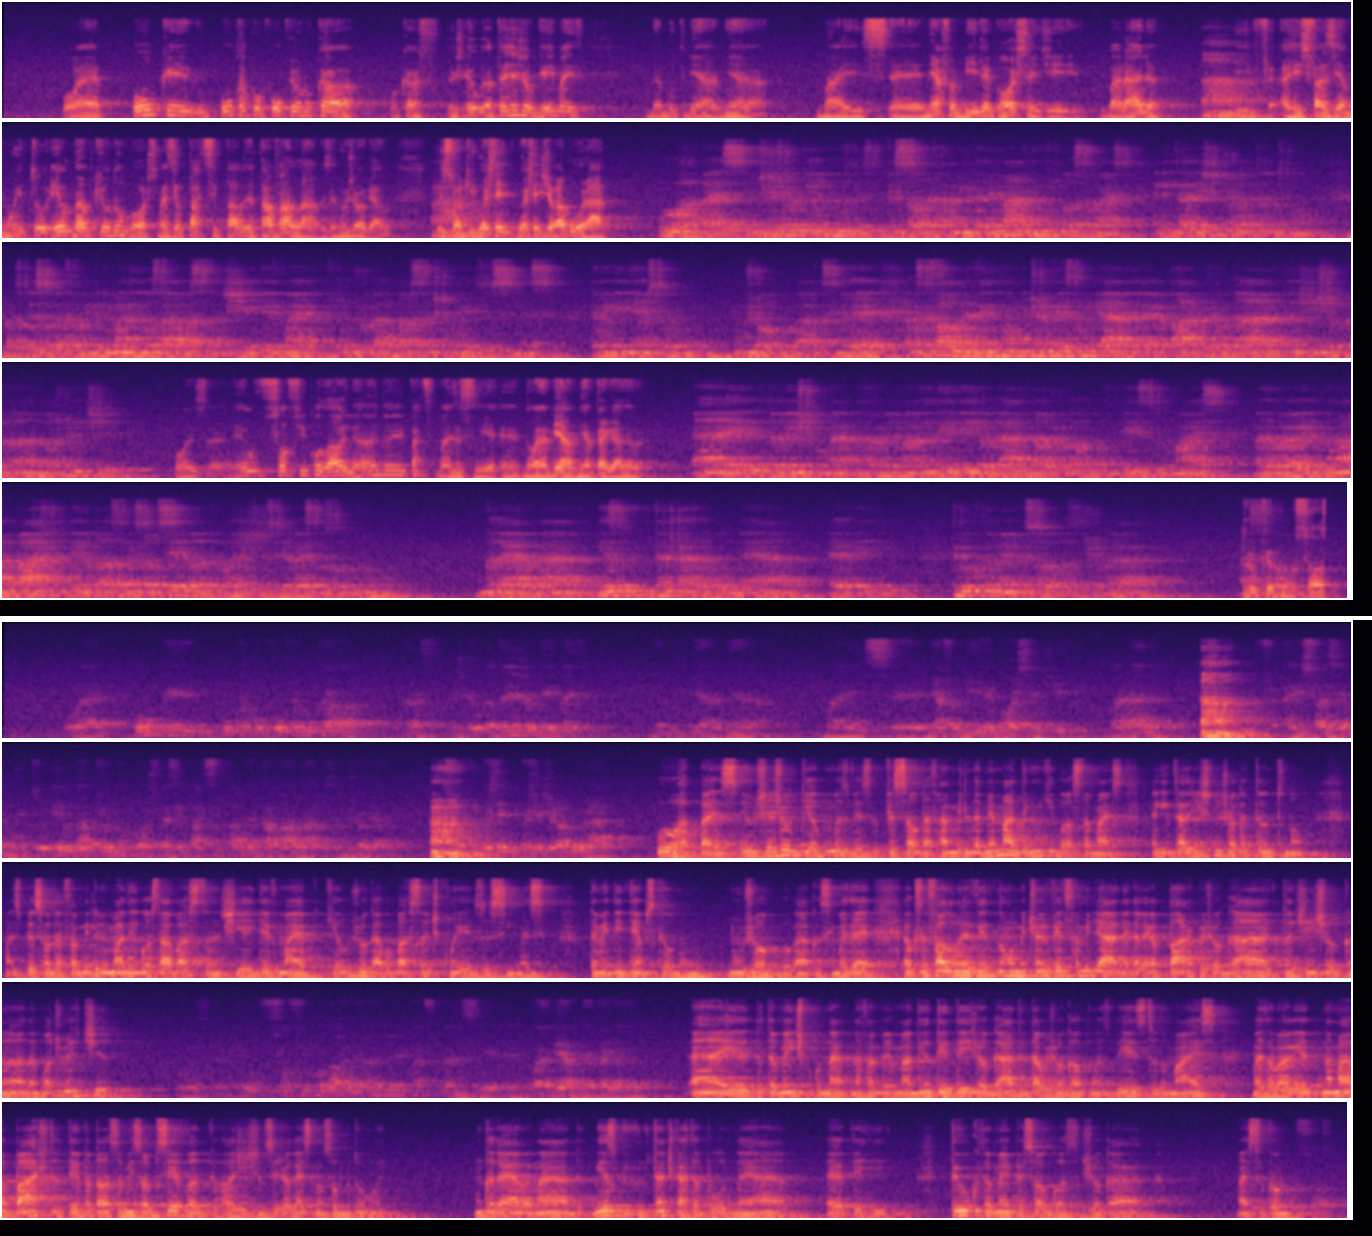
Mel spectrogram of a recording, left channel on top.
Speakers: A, on the left; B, on the right.
A: Pô, é pouca, pouca por pouco eu nunca, nunca, eu até já joguei, mas não é muito minha, minha, mas é, minha família gosta de, de baralho
B: Aham,
A: e a gente fazia muito, eu não, porque eu não gosto, mas eu participava, eu tava lá, mas eu não jogava. O
B: aham.
A: Pessoal que gosta, gosta de jogar buraco.
B: Ô, rapaz, eu já joguei algumas vezes. O pessoal da família da minha madrinha que gosta mais. Aqui em casa a gente não joga tanto, não.
A: Não,
B: Mas o pessoal da família da minha madrinha gostava bastante. E aí teve uma época que eu jogava bastante com eles, assim. Mas também tem tempos que eu não, não jogo buraco, assim. Mas é, é o que você falou, um evento normalmente é um evento familiar, né? A galera para pra jogar, toda gente jogando, é mó divertido.
A: pois é, eu só fico lá olhando e participo, mas assim, é- é, não é a minha, minha pegada, não.
B: é eu, eu também, tipo, na, na família Madrinha eu tentei jogar, tentava jogar algumas vezes e tudo mais, mas na maioria, na maior parte do tempo eu tava também só observando, porque eu falava, gente, eu não sei jogar isso não, eu sou muito ruim. Nunca ganhava nada, mesmo com tanto de carta boa, não ganhava, era terrível. Truco também, o pessoal gosta de jogar, mas
A: Truque
B: truco,
A: eu não,
B: é um-
A: só,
